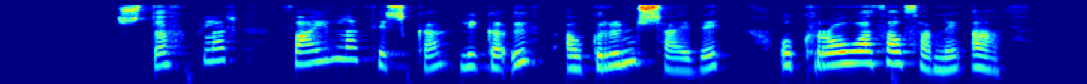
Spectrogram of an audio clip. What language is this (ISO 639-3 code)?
isl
